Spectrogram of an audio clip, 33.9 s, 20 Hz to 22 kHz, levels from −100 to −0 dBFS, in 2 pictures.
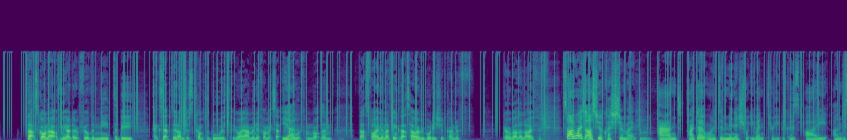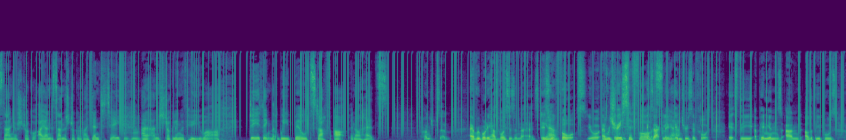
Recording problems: crackle, like an old record; loud; 10 dB below the speech

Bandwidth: 14 kHz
